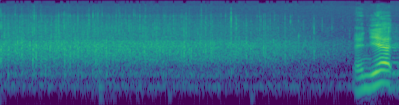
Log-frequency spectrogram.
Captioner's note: applause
